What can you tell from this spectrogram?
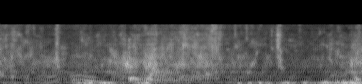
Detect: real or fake fake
